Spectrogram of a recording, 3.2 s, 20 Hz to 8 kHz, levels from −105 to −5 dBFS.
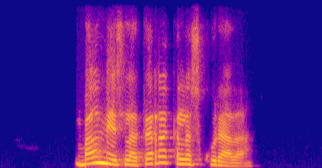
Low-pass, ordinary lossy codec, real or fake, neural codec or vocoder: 7.2 kHz; Opus, 16 kbps; real; none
